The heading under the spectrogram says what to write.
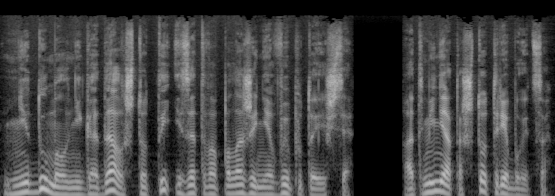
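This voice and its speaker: A man voicing a slow-witted, cautious union chairman who talks bluntly and matter-of-factly, recorded dry and close. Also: fairly low pitch, darkish tone, dry recording, close to an everyday voice.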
